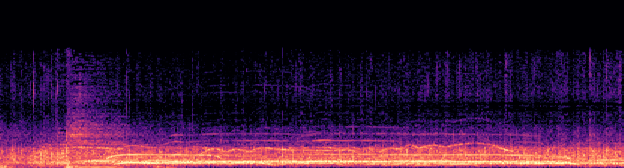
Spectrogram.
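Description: A live band ends a song. The drums and bass stop about a second and a half in, leaving long held notes with gliding, wavering melody lines over them, while the audience cheers and claps.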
